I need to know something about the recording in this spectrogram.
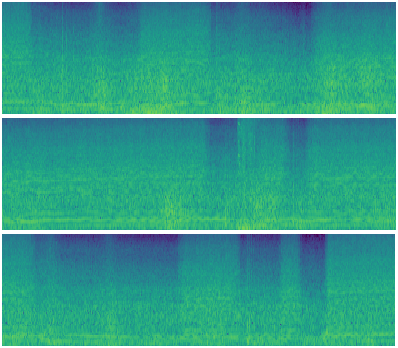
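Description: A sports car engine roars loudly at high speed, its pitch rising and falling with gear changes.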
